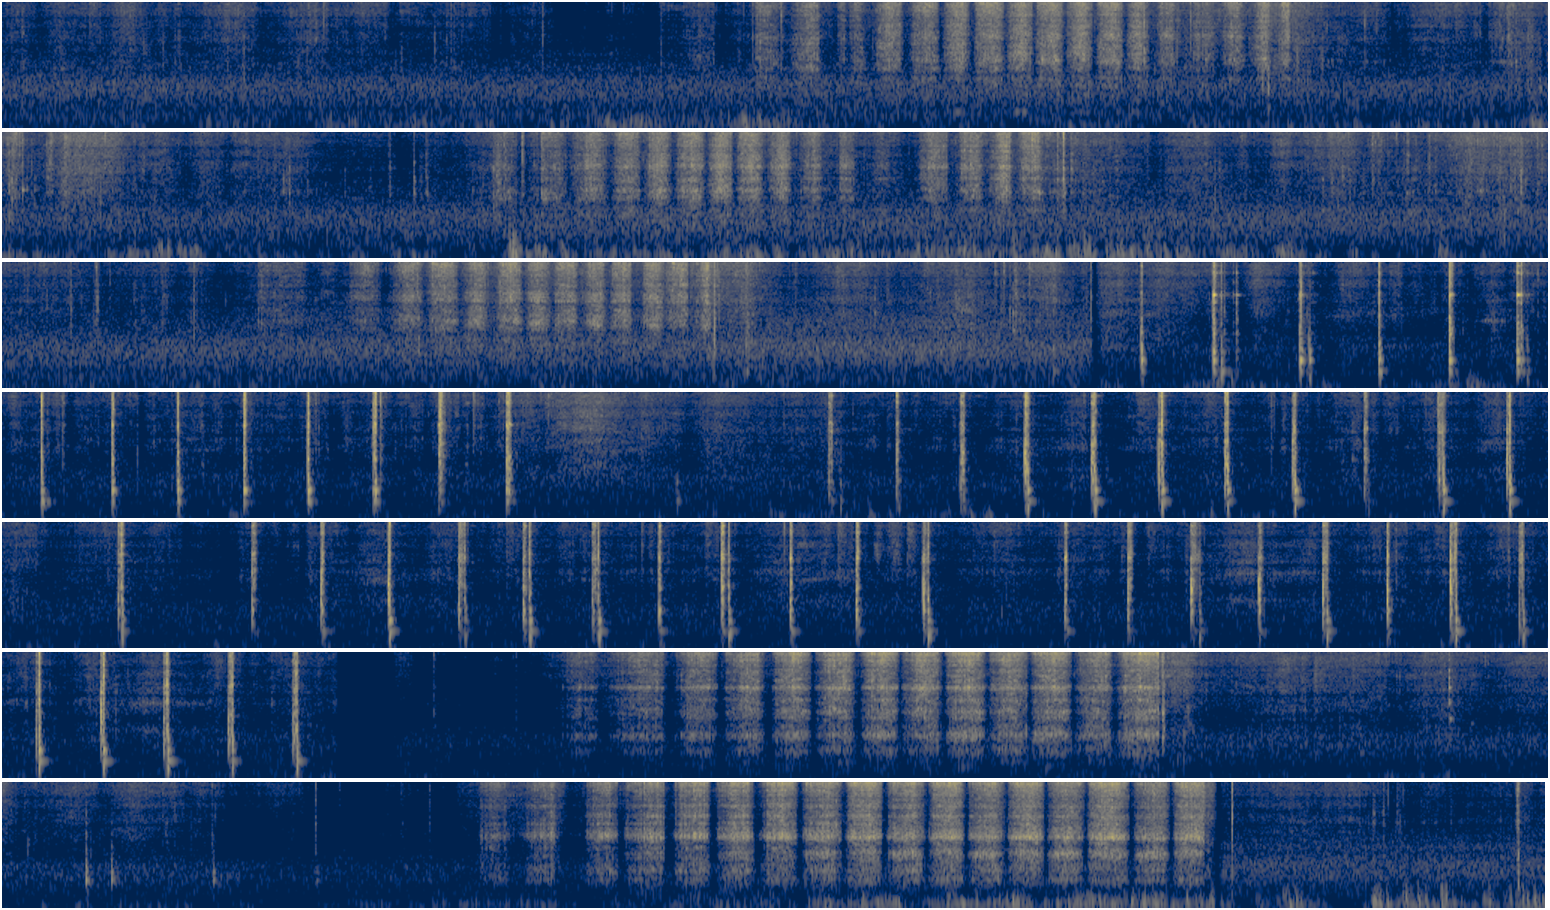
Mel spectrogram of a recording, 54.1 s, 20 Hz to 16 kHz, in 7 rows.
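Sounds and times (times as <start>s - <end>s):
sawing wood: 3.6s - 8.3s, 10.1s - 15.4s, 16.7s - 40.4s, 41.4s - 47.0s, 48.8s - 52.6s.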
